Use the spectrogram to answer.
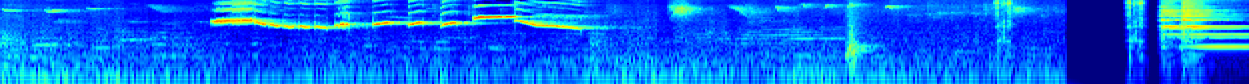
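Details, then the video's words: Morning song of an orange-headed thrush, a rough-voiced recording played to make other orange-headed thrushes start singing. A burst of loud, falling, warbled whistles, then sparse faint notes, a brief silence and a sharp high ending. "ANIS MERAH NGEPLONG PAGI‼️SUARA KASAR BIKIN ANIS MERAH BAHAN CEPAT BUNYI‼️"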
